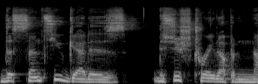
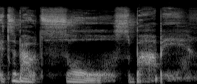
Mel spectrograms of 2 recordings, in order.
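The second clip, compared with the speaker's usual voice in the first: close, intimate imp-like whisper right in the ear. Voicing an imp who leans in close to Bobby: whispering imp. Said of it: "she just gets in close and she whispers".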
